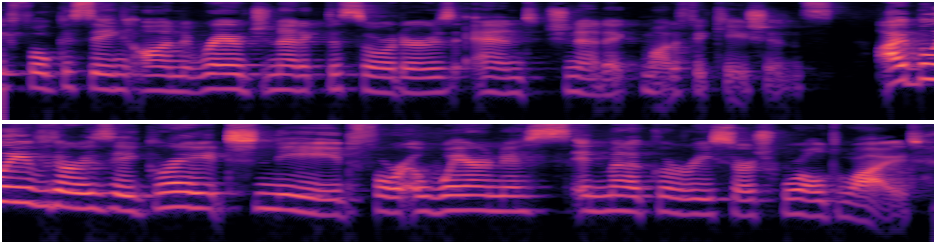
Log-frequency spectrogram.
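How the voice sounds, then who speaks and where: A young adult woman from Turkey, a biomedical scientist hosting her own podcast, reading a scripted science explainer in a clear, measured way. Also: medium pitch.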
